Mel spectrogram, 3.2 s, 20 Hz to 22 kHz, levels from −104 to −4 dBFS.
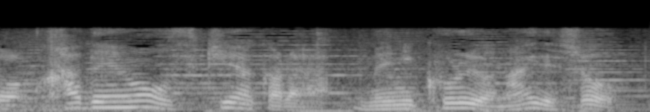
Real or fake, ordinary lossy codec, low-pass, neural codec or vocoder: real; none; none; none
